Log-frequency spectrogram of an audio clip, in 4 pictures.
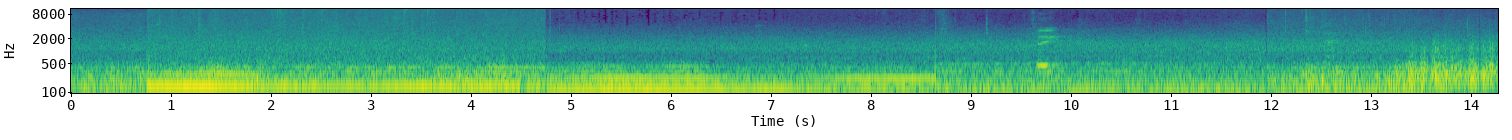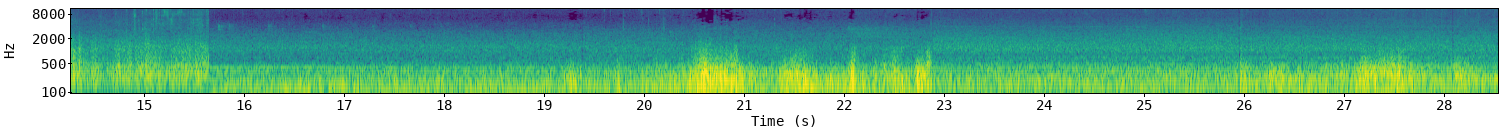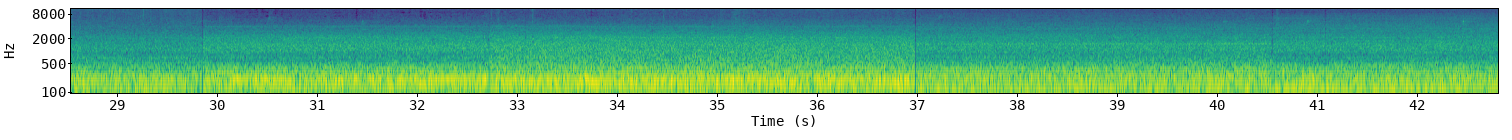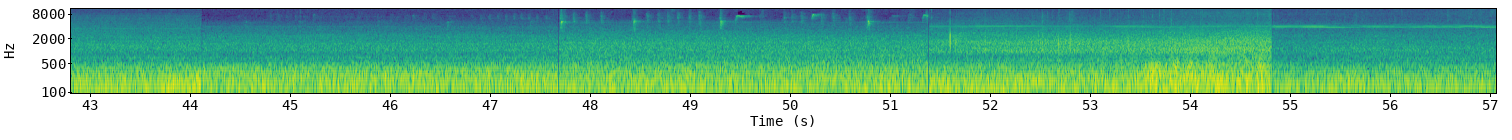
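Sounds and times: steady low rumble: 0:00.0 - 0:48.3, 0:50.9 - 0:56.8
wind buffeting microphone: 0:12.0 - 0:15.7, 0:16.5 - 0:23.0, 0:25.8 - 0:29.9, 0:51.4 - 0:54.8.

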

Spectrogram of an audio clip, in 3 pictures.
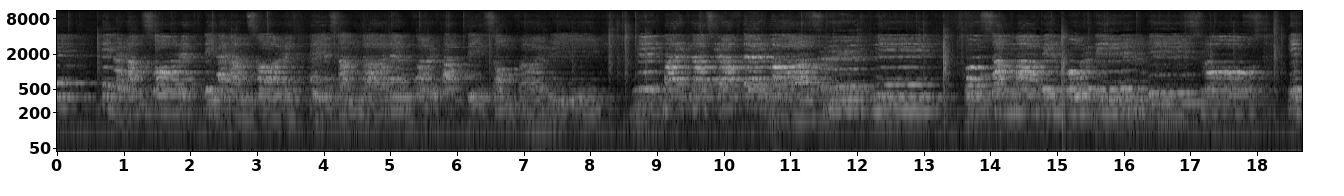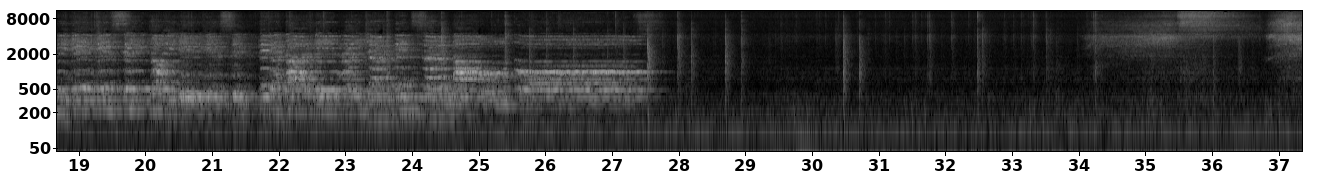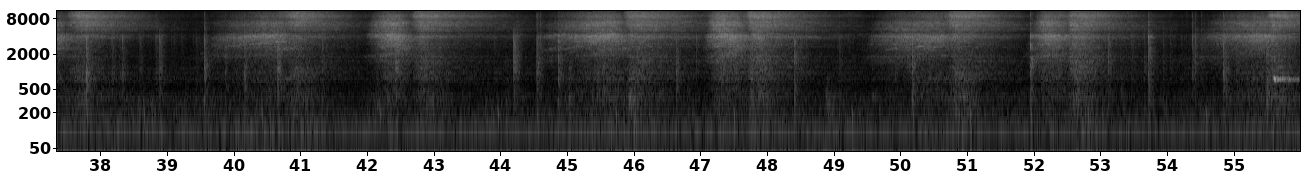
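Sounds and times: choir singing unaccompanied: 0:00.0 - 0:28.0, 0:55.6 - 0:55.9
breathy hissing bursts: 0:08.7 - 0:18.3, 0:34.1 - 0:38.9, 0:39.5 - 0:55.9.

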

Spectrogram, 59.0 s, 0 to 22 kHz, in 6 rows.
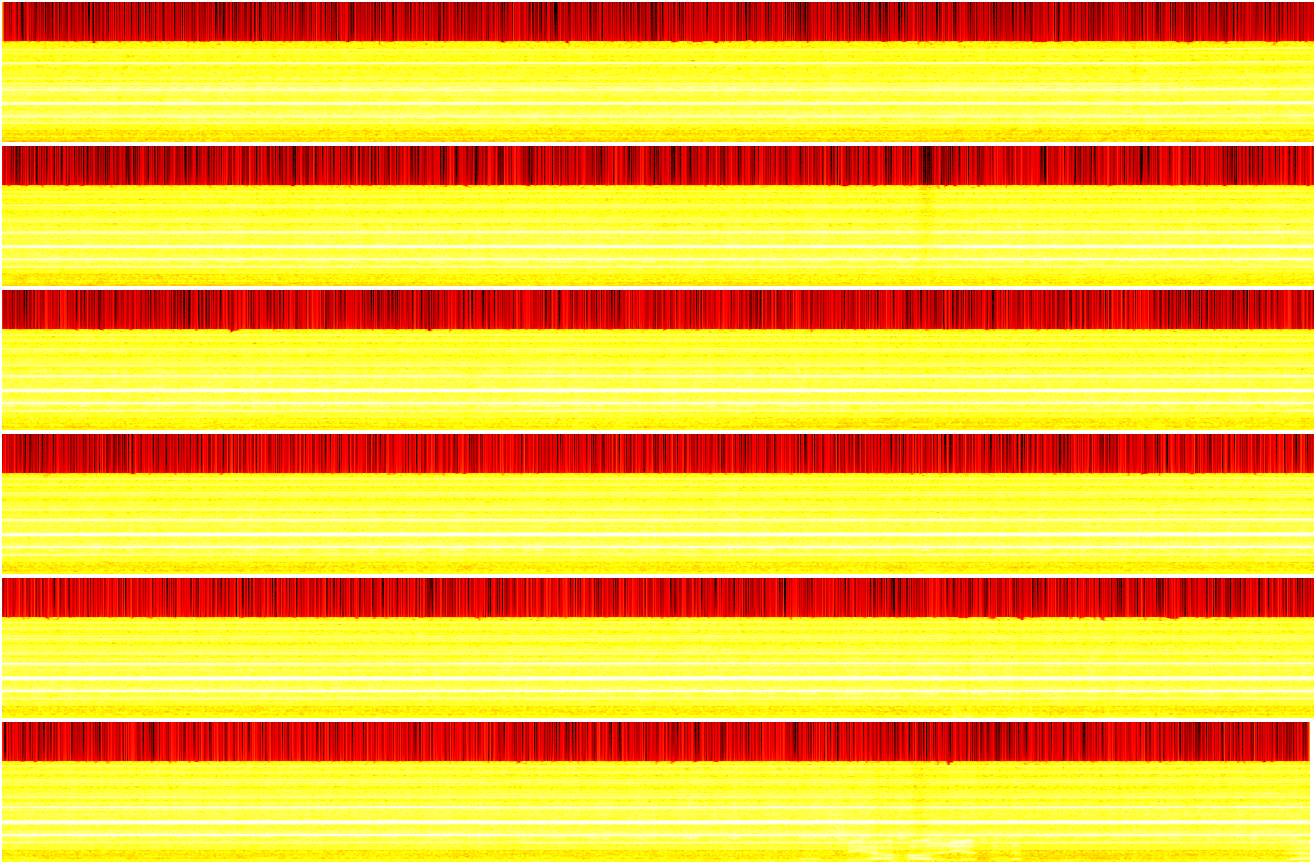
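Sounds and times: blower motor hum and whine: 0:00.0 - 0:59.0.

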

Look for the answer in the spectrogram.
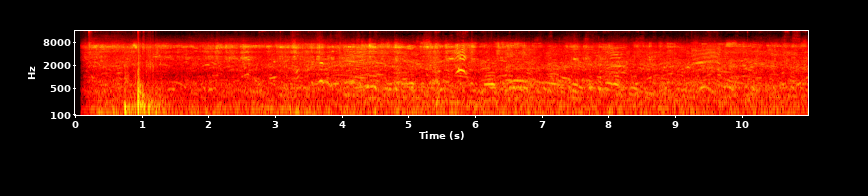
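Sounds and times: crowd noise: 0:00.1 - 0:11.0
musket shots: 0:00.8 - 0:01.5.

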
